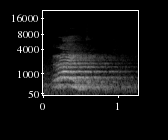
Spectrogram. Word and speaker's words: right: Now, third word is right. R-I-G-H-T. R-I-G-H-T. R-I-G-H-T. We said that right. So, what is the silent letter in this word? G is the silent letter in this word.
